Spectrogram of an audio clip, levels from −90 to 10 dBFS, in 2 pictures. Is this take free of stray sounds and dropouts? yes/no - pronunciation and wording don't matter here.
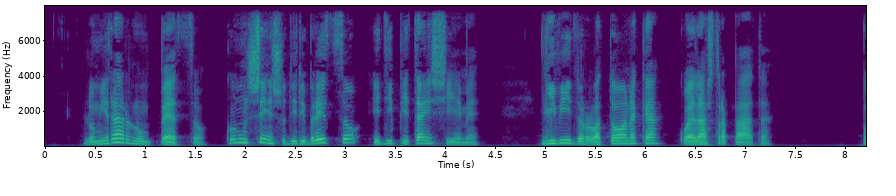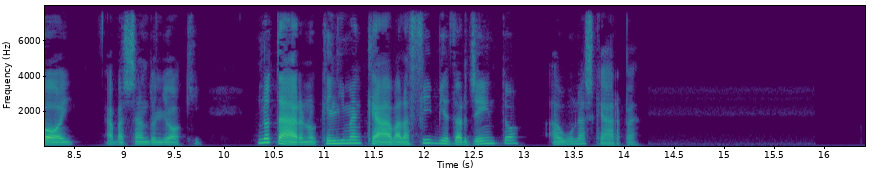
yes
